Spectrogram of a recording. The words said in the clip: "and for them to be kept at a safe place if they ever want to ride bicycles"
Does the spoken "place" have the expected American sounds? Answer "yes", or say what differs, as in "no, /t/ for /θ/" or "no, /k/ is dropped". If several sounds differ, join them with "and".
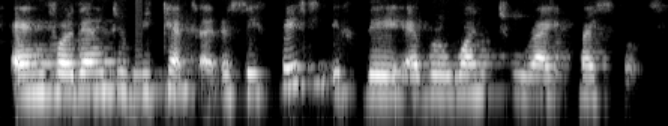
no, /l/ is dropped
